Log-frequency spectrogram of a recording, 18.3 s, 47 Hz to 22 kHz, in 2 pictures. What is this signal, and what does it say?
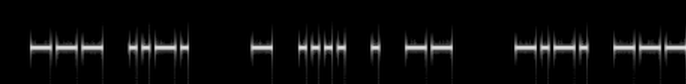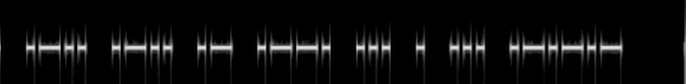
Morse code, heard as a keyed tone, about 14 wpm, spaced as for 12 wpm, 680 Hz. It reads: OF THEM COLLAPSES.
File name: Morsekurs / Witze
